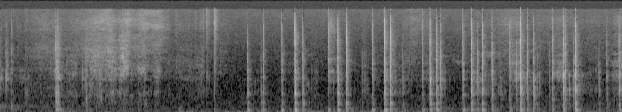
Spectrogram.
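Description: Long painted fingernails of both hands tap across the top and side of the glossy laminated printed cover of a large, thick recipe ring binder lying closed on a table. A soft scratchy rustle comes first, then a quick, irregular run of short, dry, clicky taps with a dull low thump under each. The taps die away almost instantly.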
